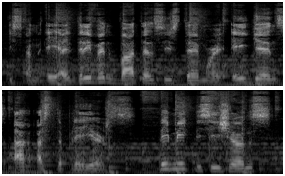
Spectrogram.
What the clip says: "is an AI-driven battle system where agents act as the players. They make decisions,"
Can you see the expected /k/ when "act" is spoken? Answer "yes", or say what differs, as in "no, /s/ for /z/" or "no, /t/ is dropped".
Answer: no, /k/ is dropped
